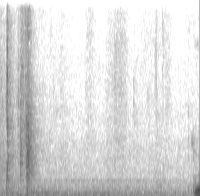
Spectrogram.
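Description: Brief rustle of paper sheets being handled in the first moment, then a quiet room.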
